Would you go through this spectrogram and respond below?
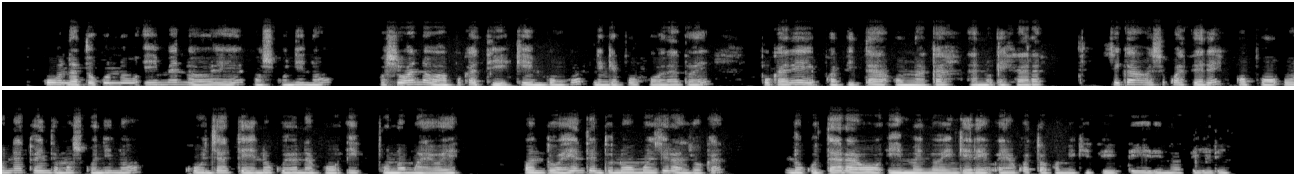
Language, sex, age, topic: Oshiwambo, male, 25-35, agriculture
